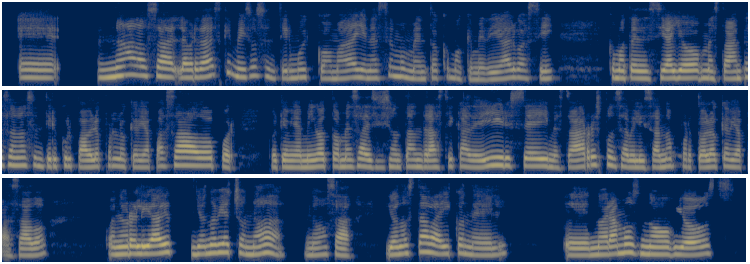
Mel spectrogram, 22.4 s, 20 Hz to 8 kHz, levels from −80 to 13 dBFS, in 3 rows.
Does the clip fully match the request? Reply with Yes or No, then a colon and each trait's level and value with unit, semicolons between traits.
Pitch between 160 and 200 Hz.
No: high, 220 Hz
